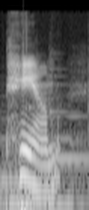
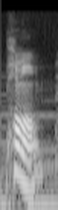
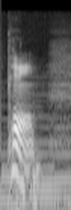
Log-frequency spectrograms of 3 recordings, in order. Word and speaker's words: Pom: Several people keep calling her Pam. It's like, no, it's Palm. As like pom-pom. She's French for crying out loud. It's Palm.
